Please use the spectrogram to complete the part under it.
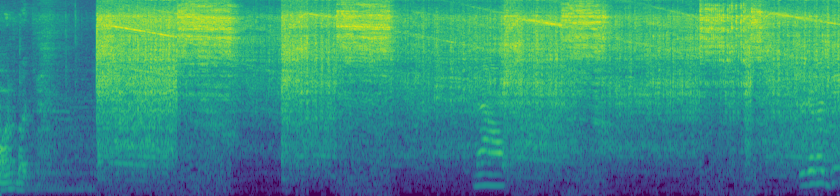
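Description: An angle grinder whirs.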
